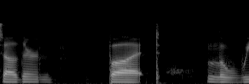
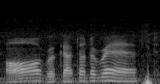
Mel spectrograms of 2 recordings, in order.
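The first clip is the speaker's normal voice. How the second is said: put-on higher-pitched caricature Korean accent; mock Korean accent; 4 semitones higher, 4 dB louder than usual. Korean spotter warning the driver, mock Korean accent. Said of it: "little Korean guy sitting next to you".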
